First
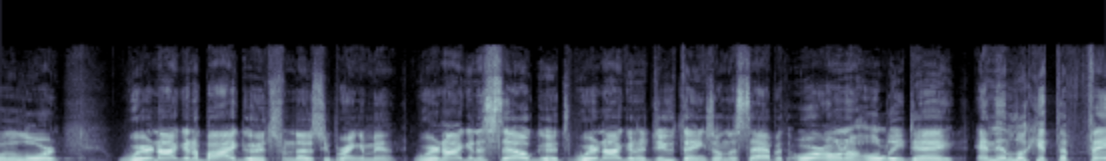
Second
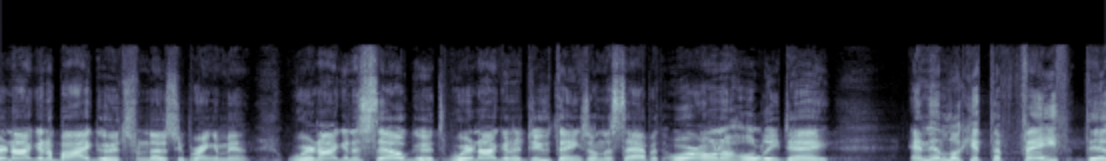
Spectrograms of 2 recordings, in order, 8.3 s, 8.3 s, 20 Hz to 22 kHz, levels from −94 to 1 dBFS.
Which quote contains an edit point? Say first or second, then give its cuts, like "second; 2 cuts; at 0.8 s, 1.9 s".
first; 2 cuts; at 3.0 s, 7.2 s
